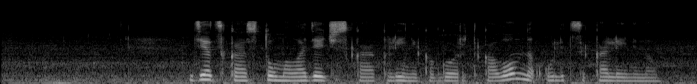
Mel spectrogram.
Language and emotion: Russian, neutral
